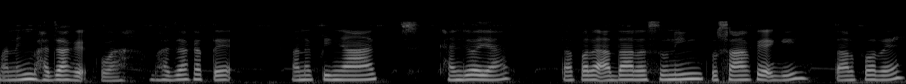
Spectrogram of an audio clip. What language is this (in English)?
Santali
